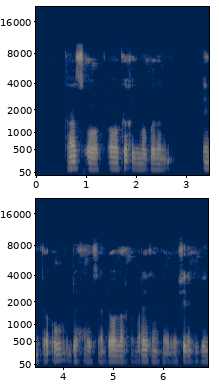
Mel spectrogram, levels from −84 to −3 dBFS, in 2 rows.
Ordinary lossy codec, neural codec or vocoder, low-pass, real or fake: none; none; 9.9 kHz; real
